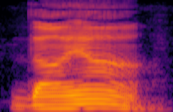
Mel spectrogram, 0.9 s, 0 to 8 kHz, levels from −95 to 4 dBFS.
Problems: none marked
